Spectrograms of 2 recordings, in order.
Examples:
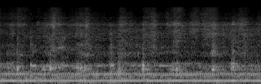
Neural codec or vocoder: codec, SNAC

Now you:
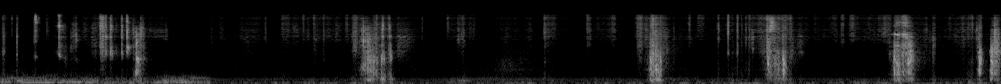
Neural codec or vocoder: autoencoder, DAC-VAE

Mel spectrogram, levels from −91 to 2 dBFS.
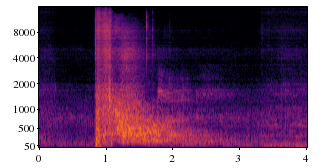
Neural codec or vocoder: codec, SNAC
